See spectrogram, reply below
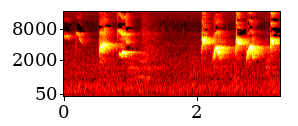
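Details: A hobby-kept Horsfield's bush lark wearing a ring sings high chirping notes, a short pause, then a quick series of four or five bright downslurred phrases in rapid succession.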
